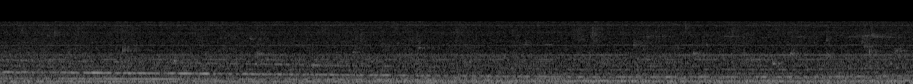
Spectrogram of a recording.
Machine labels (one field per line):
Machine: pump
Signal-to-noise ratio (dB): -6 dB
